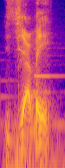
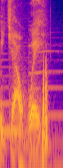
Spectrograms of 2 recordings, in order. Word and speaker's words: Yahweh: Según los expertos de la Biblia, cuando el israelita encontraba en el libro estas cuatro letras, pronunciaba el nombre de Dios diciendo Yahvé o Yahweh, que en la Biblia se traduce como el Señor.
